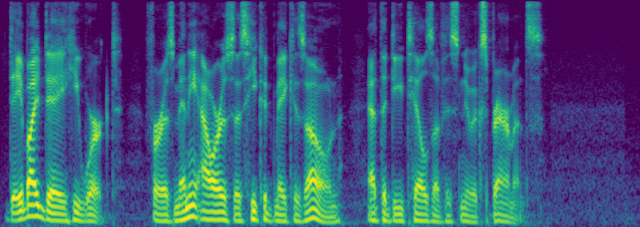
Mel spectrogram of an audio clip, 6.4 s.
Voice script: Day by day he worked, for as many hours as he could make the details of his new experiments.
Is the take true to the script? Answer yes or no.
no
